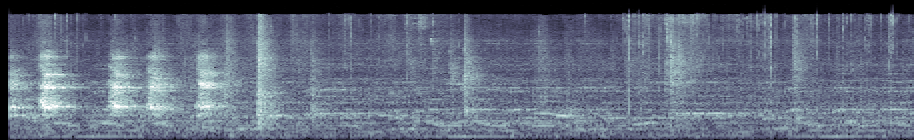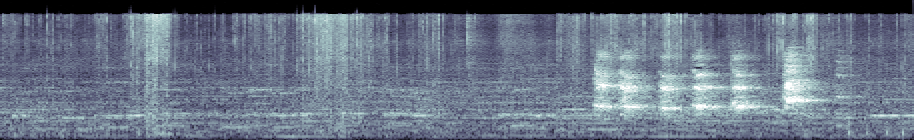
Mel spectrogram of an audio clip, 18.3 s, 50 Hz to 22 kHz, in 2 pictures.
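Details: White female Maltese and Poodle mix born 7 August 2016, kept at a pet shop, barking in quick bursts of about four sharp yaps at the start and again near the end, with quieter music and background noise between.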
